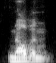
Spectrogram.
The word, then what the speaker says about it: Melbourne: Yeah, no, Melbourne is definitely the way that we pronounce it, or Melbs, or Yeah, Melbs, I think some people call it here, but Melbourne is we just don't use R at all unless it's at the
